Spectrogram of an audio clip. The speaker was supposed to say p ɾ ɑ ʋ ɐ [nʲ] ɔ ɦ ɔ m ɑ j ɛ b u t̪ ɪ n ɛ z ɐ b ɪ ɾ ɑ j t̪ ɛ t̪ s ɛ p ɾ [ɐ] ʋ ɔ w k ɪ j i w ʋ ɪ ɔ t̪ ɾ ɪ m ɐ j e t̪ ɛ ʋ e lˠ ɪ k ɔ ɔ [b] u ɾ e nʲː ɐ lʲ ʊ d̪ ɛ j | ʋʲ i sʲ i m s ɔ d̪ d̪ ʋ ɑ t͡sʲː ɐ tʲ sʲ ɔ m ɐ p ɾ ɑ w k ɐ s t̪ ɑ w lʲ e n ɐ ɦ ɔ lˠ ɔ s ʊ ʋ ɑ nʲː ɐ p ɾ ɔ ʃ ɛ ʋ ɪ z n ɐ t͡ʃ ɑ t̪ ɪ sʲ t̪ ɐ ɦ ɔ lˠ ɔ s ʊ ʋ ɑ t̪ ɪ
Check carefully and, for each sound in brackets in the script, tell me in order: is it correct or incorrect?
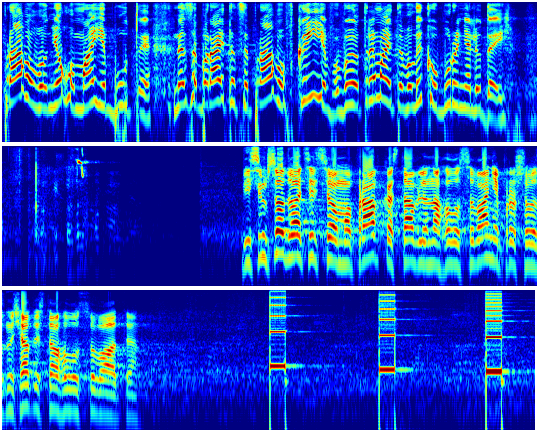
correct, incorrect: ɑ, correct

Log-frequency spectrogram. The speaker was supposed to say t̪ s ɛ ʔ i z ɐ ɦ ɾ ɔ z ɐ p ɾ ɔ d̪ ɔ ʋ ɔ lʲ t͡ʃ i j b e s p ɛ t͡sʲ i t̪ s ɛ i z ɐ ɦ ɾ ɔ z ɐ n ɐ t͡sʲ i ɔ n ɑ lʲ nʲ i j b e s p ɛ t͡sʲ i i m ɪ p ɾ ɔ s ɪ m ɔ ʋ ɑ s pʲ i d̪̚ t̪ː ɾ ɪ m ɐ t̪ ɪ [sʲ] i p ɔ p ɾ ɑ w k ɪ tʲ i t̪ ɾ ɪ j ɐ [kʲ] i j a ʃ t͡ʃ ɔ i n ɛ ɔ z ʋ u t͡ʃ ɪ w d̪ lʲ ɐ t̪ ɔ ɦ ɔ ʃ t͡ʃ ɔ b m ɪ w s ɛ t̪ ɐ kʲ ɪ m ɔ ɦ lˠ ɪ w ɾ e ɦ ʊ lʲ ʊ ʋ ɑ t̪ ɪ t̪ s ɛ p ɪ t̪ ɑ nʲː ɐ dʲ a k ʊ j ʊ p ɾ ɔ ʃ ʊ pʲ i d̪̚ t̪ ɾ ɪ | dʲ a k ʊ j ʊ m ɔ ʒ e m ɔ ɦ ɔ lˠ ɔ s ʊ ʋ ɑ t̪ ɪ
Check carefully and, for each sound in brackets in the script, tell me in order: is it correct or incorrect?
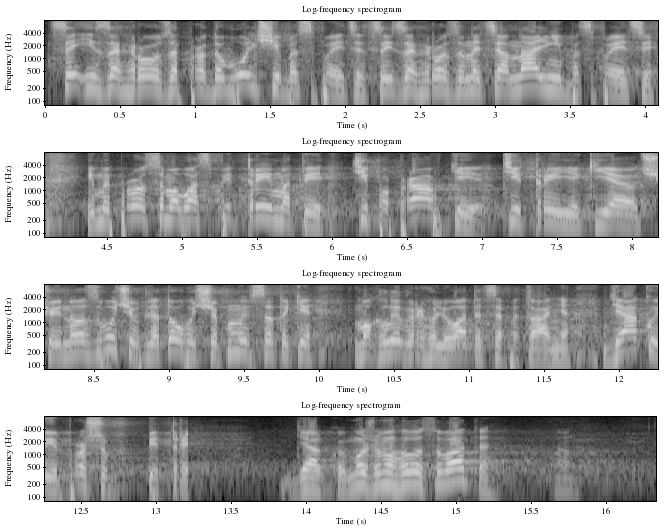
incorrect: tʲ, correct

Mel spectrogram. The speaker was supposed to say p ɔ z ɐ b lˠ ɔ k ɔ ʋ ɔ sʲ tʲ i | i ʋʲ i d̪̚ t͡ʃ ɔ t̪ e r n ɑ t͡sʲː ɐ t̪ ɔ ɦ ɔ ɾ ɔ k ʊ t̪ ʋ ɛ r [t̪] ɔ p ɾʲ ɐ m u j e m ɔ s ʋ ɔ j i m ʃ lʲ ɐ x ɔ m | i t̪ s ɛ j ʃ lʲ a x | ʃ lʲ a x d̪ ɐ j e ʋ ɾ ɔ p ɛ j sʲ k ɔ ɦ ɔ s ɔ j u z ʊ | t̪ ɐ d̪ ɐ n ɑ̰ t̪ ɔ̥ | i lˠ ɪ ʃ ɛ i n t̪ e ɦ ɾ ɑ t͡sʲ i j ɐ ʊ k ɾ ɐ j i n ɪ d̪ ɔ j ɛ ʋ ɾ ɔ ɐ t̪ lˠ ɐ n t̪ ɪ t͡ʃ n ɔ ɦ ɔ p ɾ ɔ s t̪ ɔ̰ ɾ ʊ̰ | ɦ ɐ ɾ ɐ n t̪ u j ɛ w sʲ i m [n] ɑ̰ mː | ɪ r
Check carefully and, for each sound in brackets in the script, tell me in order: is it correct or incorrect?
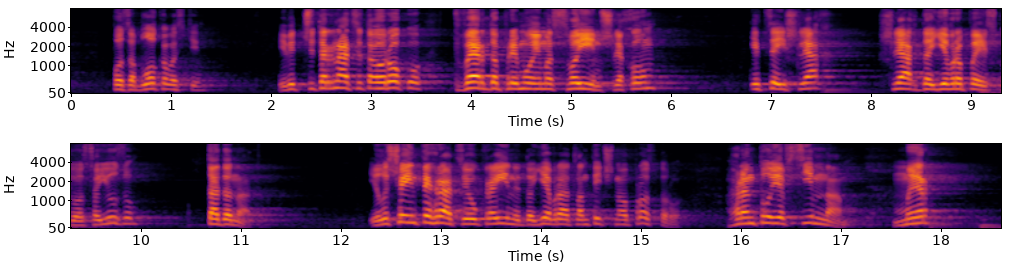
incorrect: d̪, correct

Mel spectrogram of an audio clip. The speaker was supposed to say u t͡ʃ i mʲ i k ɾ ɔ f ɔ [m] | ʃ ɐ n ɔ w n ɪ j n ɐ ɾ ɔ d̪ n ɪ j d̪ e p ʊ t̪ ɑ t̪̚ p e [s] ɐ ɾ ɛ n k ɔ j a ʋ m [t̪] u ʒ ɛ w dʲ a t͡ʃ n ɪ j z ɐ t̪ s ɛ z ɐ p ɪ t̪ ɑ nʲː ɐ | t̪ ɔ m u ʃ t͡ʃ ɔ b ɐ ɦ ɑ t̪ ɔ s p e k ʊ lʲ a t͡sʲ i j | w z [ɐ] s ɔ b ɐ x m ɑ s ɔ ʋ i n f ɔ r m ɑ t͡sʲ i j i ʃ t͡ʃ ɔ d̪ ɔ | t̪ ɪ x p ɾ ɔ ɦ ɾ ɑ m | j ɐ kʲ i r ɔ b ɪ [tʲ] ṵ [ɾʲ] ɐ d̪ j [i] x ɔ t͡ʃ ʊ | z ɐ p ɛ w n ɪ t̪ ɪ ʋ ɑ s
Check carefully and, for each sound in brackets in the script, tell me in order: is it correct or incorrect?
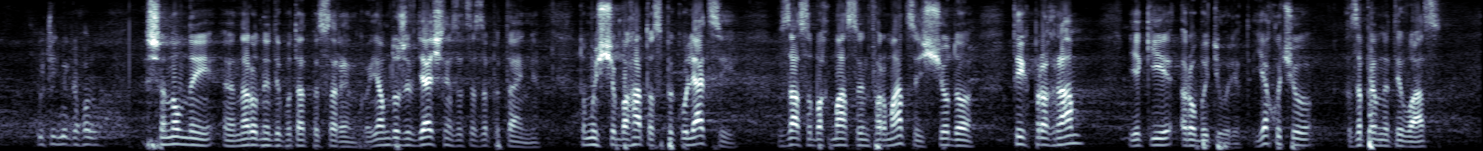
incorrect: n, correct, incorrect: d̪, incorrect: ɑ, correct, correct, incorrect: a

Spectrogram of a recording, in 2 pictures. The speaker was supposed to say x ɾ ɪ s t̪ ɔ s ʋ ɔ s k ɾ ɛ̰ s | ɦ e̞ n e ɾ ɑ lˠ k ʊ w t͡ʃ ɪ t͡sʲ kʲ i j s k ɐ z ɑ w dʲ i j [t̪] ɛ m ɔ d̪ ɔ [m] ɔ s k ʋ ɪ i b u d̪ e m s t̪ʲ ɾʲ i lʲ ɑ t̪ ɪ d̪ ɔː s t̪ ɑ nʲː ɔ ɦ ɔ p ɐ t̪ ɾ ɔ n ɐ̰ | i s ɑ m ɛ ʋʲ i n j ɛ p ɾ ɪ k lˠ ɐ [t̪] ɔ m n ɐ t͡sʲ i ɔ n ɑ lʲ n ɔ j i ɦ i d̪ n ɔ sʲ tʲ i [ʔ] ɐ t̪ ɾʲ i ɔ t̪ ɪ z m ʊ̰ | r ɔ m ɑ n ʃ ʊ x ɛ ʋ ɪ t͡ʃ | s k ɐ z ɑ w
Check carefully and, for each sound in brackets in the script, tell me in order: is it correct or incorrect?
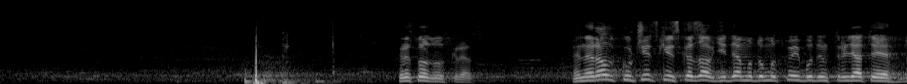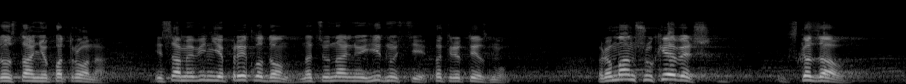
incorrect: d̪, correct, incorrect: d̪, incorrect: p

